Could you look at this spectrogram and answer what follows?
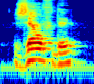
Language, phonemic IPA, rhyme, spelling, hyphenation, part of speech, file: Dutch, /ˈzɛlf.də/, -ɛlfdə, zelfde, zelf‧de, determiner, Nl-zelfde.ogg
- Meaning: 1. same 2. like, alike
